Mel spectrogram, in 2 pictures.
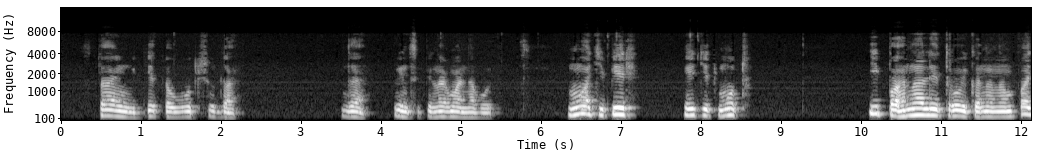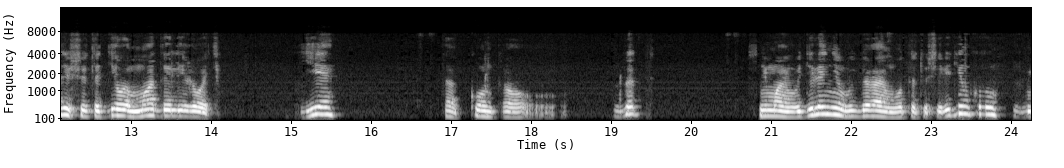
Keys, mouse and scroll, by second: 1.4 middle click, 5.0-5.4 scroll down 2, 5.6 middle click, 6.8 click, 8.7 click, 11.2 KP_3, 12.3 scroll up 2, 13.0 scroll down 1, 15.2 e, 19.2 ctrl+z, 20.6 click, 22.5 click.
